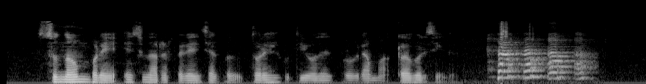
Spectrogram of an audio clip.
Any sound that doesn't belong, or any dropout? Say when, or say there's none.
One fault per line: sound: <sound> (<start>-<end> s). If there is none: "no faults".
sound: laugh (4.9-6.0 s)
